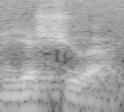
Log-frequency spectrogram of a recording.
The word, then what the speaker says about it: Yeshua: Jehoshua of nog korter, Yeshua. Yeshua, dan verlegt men de klemtoon ook.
